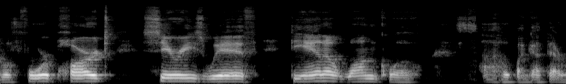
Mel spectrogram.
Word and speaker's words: Nwankwo: And yes, you did pronounce the last name correctly, Nwankwo.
